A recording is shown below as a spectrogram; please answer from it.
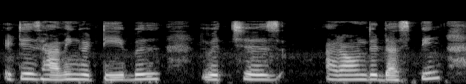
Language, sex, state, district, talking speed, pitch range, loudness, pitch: English, female, Karnataka, Bangalore, 130 wpm, 220-240 Hz, -16 LUFS, 230 Hz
